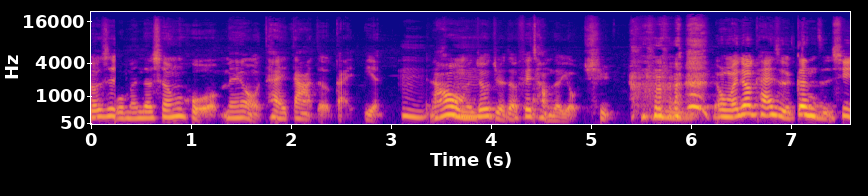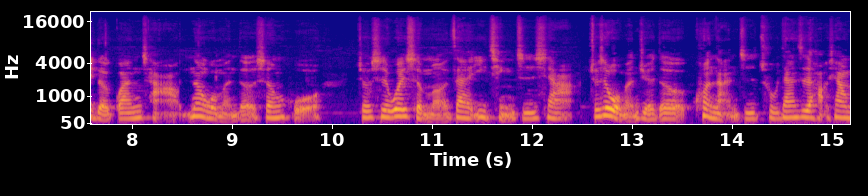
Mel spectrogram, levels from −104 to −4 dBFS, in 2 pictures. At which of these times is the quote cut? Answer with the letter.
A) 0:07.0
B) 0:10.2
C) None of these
A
